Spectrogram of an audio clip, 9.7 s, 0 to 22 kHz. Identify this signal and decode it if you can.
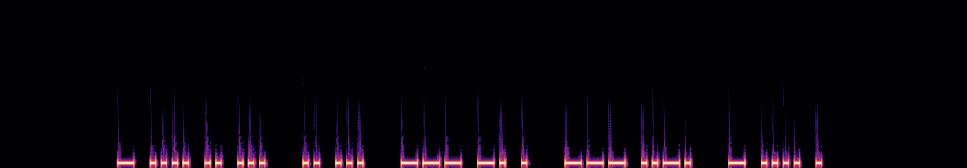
Morse code, heard as a keyed tone, about 22 wpm, 700 Hz. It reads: THIS IS ONE OF THE
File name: practice / 22wpm / Build A Phrase - 5-Word Phrases - 22wpm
